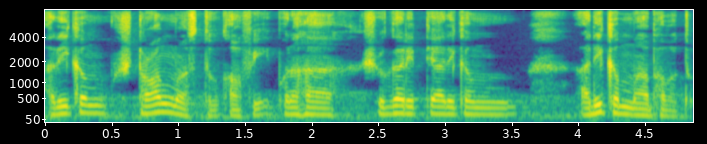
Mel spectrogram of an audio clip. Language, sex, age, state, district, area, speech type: Sanskrit, male, 30-45, Karnataka, Udupi, urban, spontaneous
